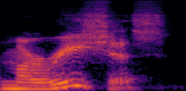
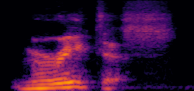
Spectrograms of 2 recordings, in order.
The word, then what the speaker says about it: Mauritius: How did you pronounce I pronounce it Mauritius. You pron you pronounced it differently than I do. Maritus. Martus. Where you're going after Australia. Moritus. Yeah. I It depends on the accent and where they're from.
